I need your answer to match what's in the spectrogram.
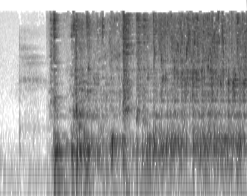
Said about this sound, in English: I've been waiting for that toilet sound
